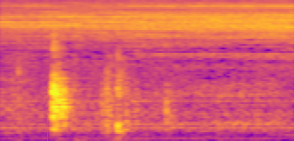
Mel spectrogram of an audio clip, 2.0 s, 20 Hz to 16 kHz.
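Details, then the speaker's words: MFJ-4275MV power supply with a known capacitor problem, at power-up: quick crackling bursts over a thin steady high hiss, a frying sizzle from inside. Small capacitors on one side suspected, not confirmed. "see if we hear exactly where the um uh frying eggs are coming from inside this beast of a power supply"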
